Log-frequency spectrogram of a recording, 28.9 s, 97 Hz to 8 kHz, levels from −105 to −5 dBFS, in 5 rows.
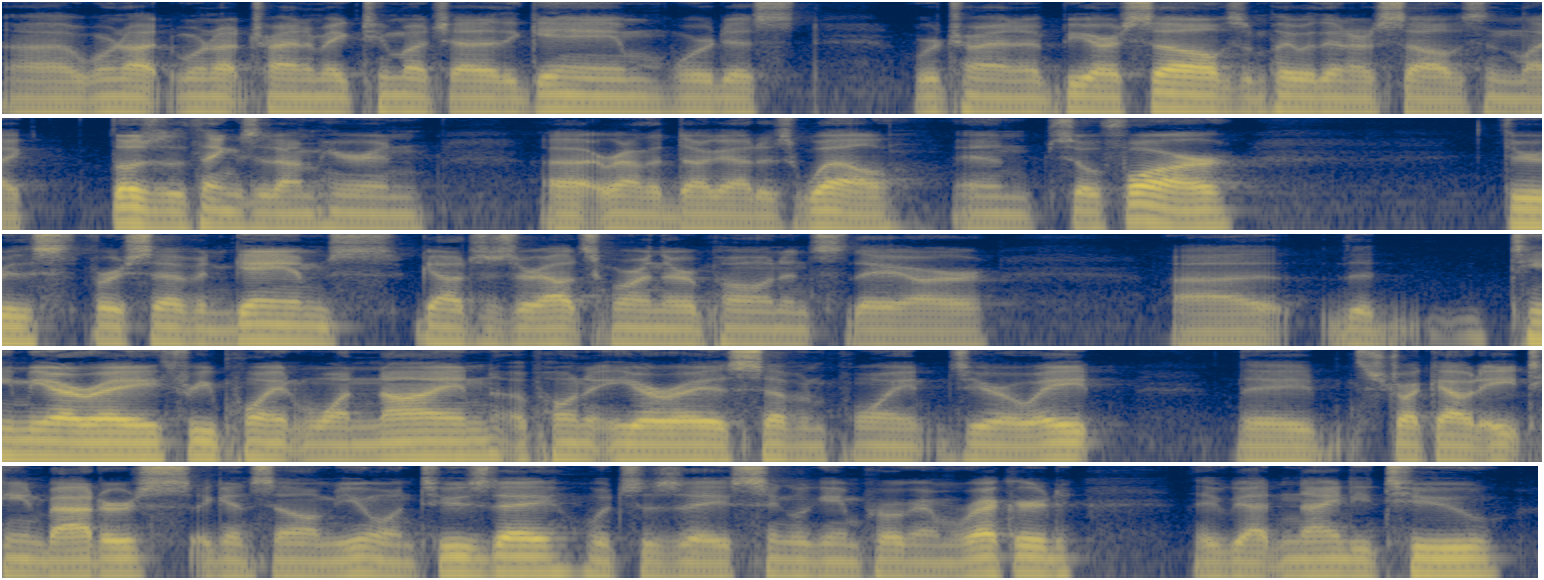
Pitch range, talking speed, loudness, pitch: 90-105 Hz, 185 wpm, -31 LUFS, 95 Hz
